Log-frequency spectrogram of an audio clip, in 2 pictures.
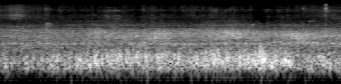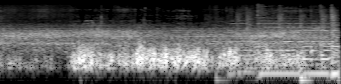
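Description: Wind buffeting the microphone outdoors, a rough uneven rush that breaks off briefly about six seconds in. Music with a deep bass comes in near the end.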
